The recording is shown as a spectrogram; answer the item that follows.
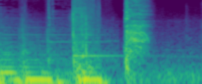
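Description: Dramatic trailer score with a deep low drone that cuts off abruptly about a second in. A short harsh cough follows, heard on its own after the music drops away.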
